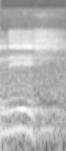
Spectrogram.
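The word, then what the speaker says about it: niche: নিশ এটা হচ্ছে কি নিশ বানানো হচ্ছে নিশ কিন্তু উচ্চারণ হবে নিশ কি হবে নিশ নিশ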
